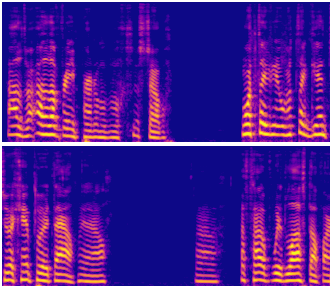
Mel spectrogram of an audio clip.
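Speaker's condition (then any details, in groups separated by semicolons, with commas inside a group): Ataxia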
